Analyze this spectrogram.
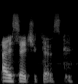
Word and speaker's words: Chiykowski: So we don't say it how any Polish person would say it now, and we're saying it wrong as a family. So I'm not going to correct anyone. I say Chiykowski.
